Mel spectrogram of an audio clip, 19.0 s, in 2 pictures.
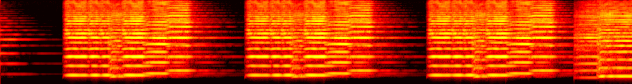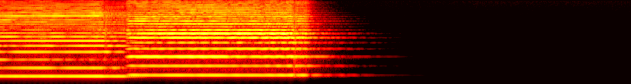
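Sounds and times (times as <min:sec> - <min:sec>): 
violin: 0:00.0 - 0:00.4, 0:01.0 - 0:14.8.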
